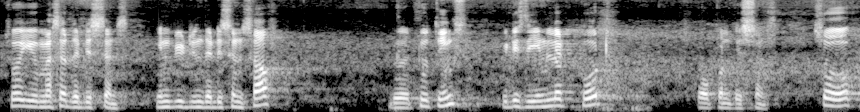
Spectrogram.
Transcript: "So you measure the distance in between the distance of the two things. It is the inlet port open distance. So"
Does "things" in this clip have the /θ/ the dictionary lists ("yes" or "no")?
no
